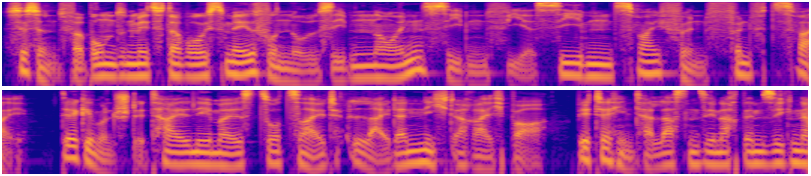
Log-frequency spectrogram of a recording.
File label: voicemail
